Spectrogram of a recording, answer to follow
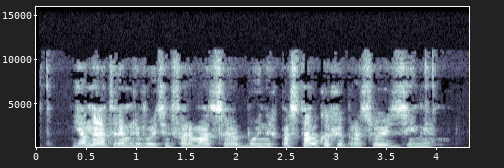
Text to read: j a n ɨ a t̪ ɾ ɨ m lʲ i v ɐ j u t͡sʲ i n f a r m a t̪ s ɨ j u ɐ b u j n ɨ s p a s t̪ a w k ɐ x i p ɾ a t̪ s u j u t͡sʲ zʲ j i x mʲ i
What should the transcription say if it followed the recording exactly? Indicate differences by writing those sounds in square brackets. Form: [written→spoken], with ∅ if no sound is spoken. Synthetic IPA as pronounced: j a n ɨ a t̪ ɾ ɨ m lʲ i v ɐ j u t͡sʲ i n f a r m a t̪ s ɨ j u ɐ b u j n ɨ [s→x] p a s t̪ a w k ɐ x i p ɾ a t̪ s u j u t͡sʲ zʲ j i [x→∅] mʲ i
